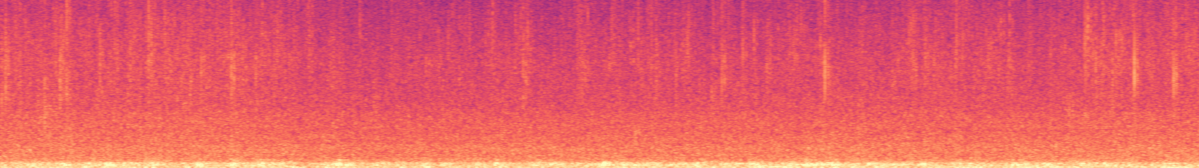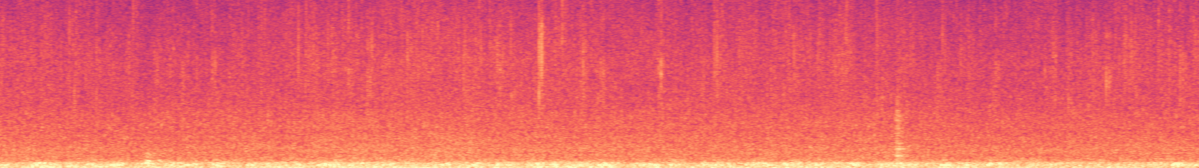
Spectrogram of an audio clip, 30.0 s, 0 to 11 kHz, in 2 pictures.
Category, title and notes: Soundscapes > Urban
Rio de Janeiro - Rain and thunder
Field recording on a rooftop in Botafogo, Rio de Janeiro. Date: 2025/12/02 Time: 4 pm Recorder: Rode Wireless Pro w. internal microphones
